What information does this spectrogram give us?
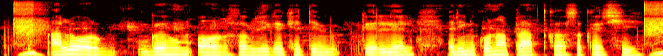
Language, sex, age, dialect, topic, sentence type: Maithili, male, 18-24, Eastern / Thethi, agriculture, question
